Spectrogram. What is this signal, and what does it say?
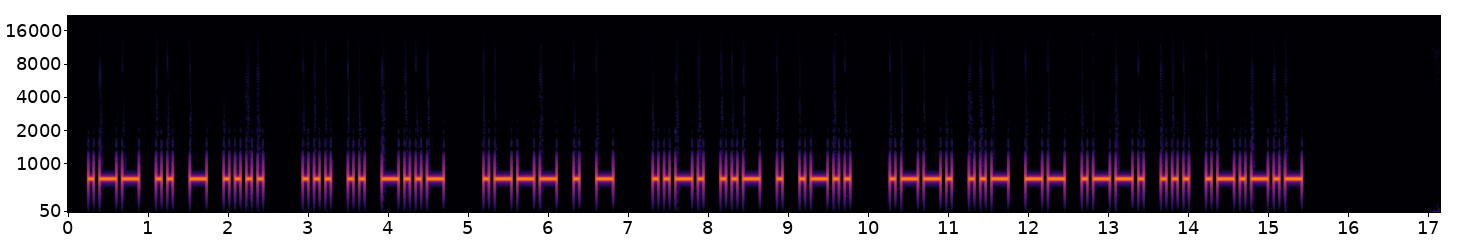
Morse code, heard as a keyed tone, about 17 wpm, 700 Hz. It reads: WITH SIX JET FUEL PUMPS.
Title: Pangram Challenge v2 - 17wpm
